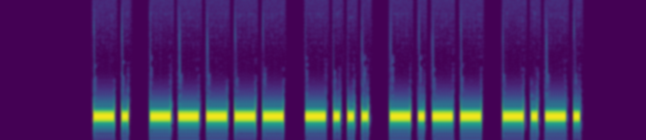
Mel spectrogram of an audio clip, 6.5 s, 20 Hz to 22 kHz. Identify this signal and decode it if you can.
Morse code, heard as a keyed tone, about 19 wpm, 700 Hz. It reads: N0BYC
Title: Speed Racing - USA 1x3 Call Signs 17wpm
